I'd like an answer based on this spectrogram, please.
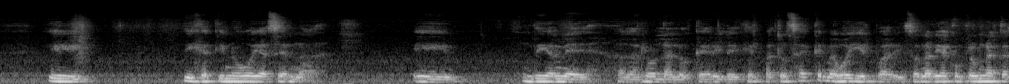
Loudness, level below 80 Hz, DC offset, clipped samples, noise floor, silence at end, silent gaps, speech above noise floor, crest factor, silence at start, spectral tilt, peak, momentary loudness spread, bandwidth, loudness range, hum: -18 LUFS; -46 dBFS; under 0.1%; under 0.1%; -39 dBFS; 0 s; none; 22 dB; 16 dB; 0 s; -8 dB/octave; -4 dBFS; 17 LU; 11 kHz; 3 LU; none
